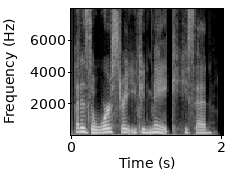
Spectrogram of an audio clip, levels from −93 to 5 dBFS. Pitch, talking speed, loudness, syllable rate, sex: 200 Hz, 295 wpm, -17 LUFS, 5.3 syllables/s, female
